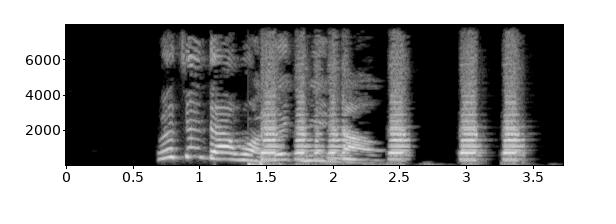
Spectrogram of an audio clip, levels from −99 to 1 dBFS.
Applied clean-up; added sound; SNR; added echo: classical method Wiener filter.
